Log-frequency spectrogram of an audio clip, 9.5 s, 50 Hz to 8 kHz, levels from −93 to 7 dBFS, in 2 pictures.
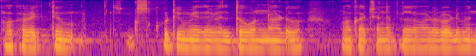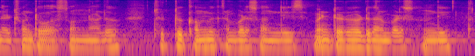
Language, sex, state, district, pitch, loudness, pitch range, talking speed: Telugu, male, Karnataka, Dharwad, 110 Hz, -20 LUFS, 105-110 Hz, 125 wpm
